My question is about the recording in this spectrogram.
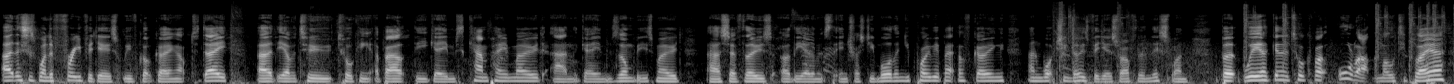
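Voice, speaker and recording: Quick-talking male host asking questions. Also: on the high side. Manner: brisk host who steers the talk with questions and uh-fillers. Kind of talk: casual gaming discussion.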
